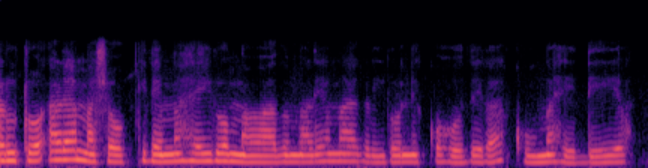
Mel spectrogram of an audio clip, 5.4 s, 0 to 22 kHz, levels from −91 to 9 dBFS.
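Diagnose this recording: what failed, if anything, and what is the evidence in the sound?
The codec stage failed: Opus voice compression runs throughout this speech clip. The speech sounds muffled, hoarse and faintly robotic. The damage is heavy, which fits the SILK linear-prediction mode at a very low bitrate, around 10 kbps. SILK models the voice as a filter driven by a coarsely quantised excitation, so fine harmonic detail is lost. On a spectrogram the band is empty above 13 kHz, and the harmonics look smeared and blocky in steps that fit 20 ms frames.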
